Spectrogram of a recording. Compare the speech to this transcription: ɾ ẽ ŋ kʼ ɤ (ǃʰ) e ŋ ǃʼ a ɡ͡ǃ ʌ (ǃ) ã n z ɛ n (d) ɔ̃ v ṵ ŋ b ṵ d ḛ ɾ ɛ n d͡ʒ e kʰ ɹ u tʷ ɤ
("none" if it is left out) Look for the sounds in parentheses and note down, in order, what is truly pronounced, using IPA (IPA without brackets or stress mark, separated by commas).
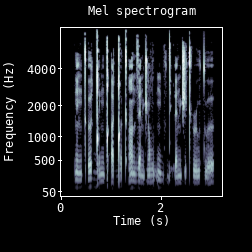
ɡ͡ǃ, kʼ, d͡ʒ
